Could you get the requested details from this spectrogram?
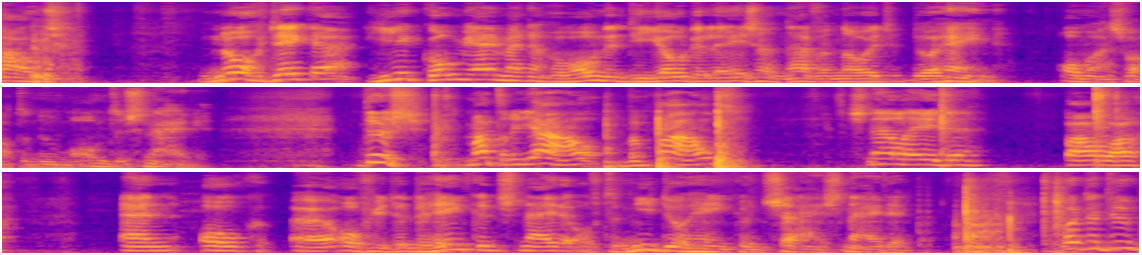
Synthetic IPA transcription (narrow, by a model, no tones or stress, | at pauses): ɑwt | nɔχdɪkəɹɦiːɹkɔmjɛjmɛtənχəʋownədiowdəlejzəɹnɛvənoːjtdʊːɹɦejn | ʔɔmaːɪsʋɑtənumənɔmtəsnɛ̰jdə | dɵsmaːtəriaːlˠbəpaːlˠt | snɛlˠɦejdə | pɑwər | ʔɛnowkɔfjədədʊːɹɦejnkɵntsnɛjdənɔ̰fdənit̚dʊːɹɦejnkɵntɛsnɛjdə̰ | ʋɔɹtnatyːlək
